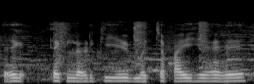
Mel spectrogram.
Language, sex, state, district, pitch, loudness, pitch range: Hindi, male, Chhattisgarh, Sarguja, 150 Hz, -25 LUFS, 145-155 Hz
